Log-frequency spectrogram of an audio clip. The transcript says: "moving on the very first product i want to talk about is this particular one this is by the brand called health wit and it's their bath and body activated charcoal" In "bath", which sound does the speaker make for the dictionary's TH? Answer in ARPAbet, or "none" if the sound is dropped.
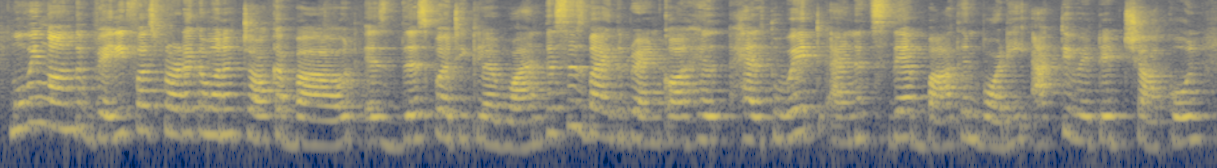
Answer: T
